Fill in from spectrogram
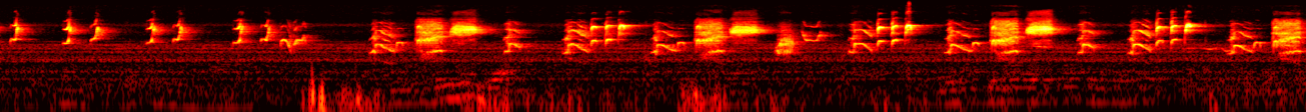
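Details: Caged shrike singing a varied chatter: sharp, scratchy notes and quick squawky phrases strung in uneven bursts, some buzzy and harsh, with a steady faint hum beneath.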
